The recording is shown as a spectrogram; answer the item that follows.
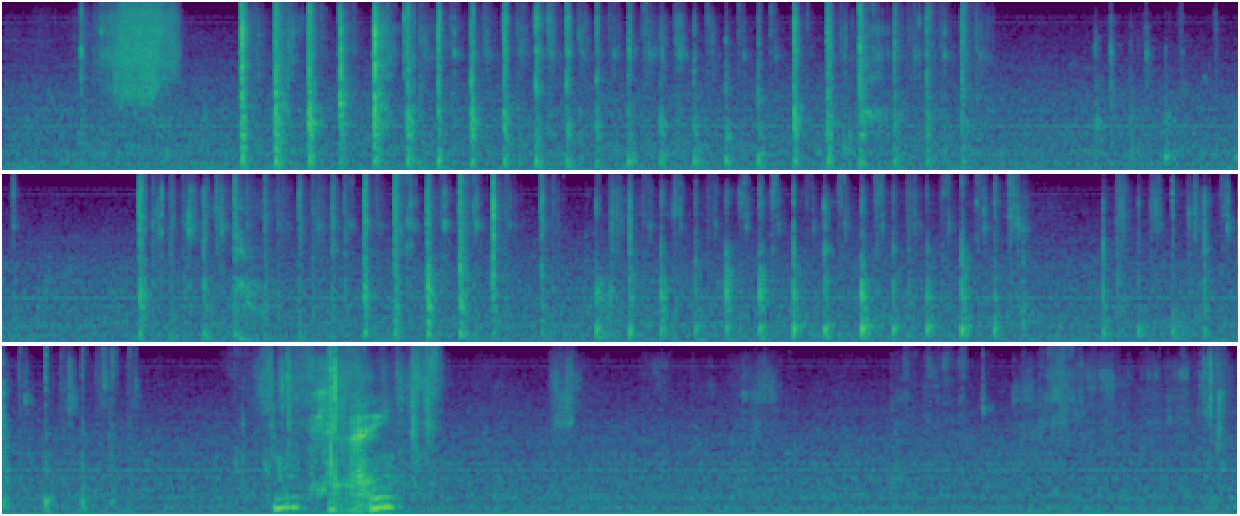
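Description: Rapid light tapping in two bursts of several seconds each, about six to eight taps a second. A short hiss comes just before the first burst, and a brief louder noise about seventeen seconds in.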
